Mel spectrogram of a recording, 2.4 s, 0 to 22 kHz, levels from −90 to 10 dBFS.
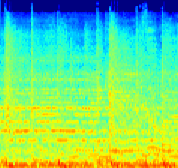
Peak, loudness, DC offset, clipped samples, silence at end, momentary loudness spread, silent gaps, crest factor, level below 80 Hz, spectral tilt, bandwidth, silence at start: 0 dBFS; -12 LUFS; under 0.1%; 0.2%; 0 s; 2 LU; none; 10 dB; -14 dBFS; -5.5 dB/octave; 15.5 kHz; 0 s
